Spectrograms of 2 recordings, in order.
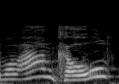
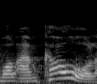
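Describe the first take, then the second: First: Insistent complaint. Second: Said in the usual way. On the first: Retold or imitated. Wife insists she is cold.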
